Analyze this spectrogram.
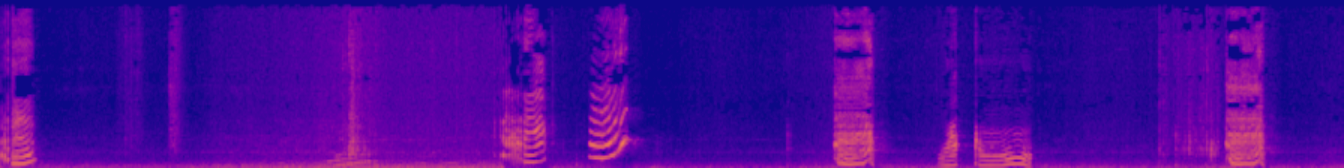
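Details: Indian ringneck green parrot, described as a talking parrot, giving its natural voice: a series of loud, harmonic, bending squawks and wavering whistled notes in short bursts, with quiet gaps and a low background hum.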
